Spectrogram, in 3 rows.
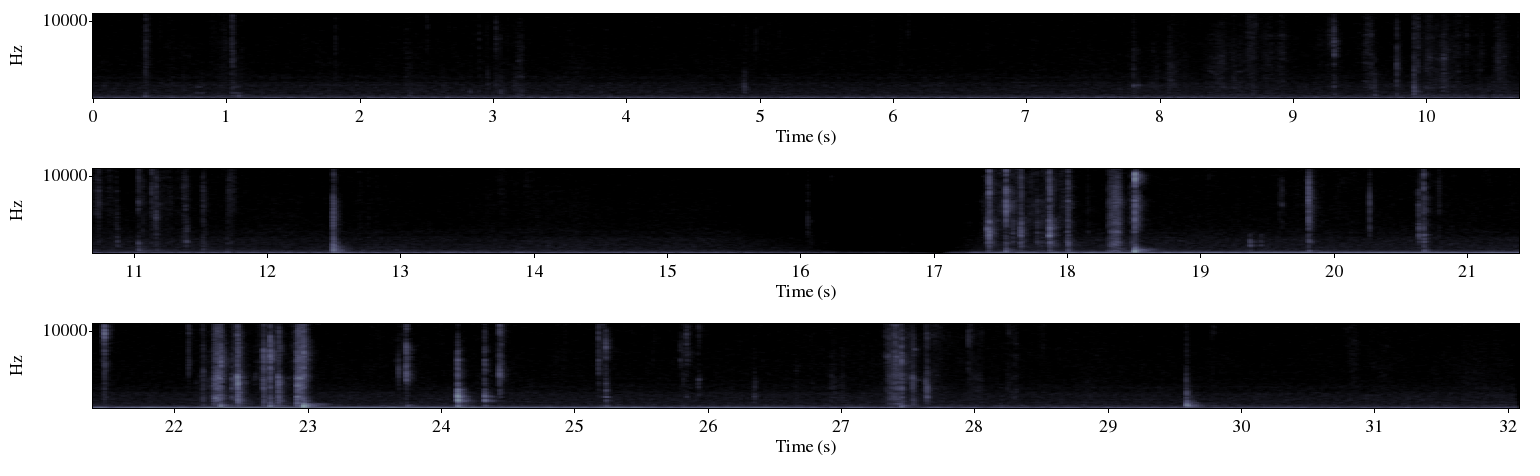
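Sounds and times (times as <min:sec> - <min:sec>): steady low hum: 0:17.2 - 0:32.0.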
